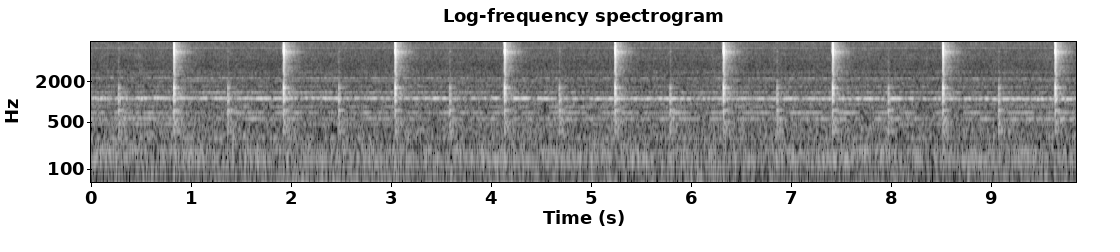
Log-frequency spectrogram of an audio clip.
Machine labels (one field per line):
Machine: valve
